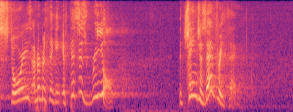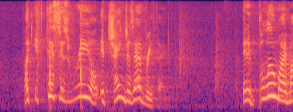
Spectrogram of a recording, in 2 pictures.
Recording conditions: large echoing room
